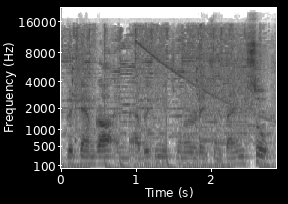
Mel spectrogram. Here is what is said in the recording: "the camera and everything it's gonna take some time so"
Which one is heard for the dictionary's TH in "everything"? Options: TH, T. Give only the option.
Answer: T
